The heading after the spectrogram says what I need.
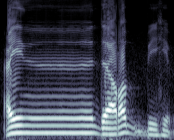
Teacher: Ikhfa'nya samarkan nunnya ke huruf dal. Awalnya inda, tapi dia ketika ketemu dal inda langsung ke huruf dalnya.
